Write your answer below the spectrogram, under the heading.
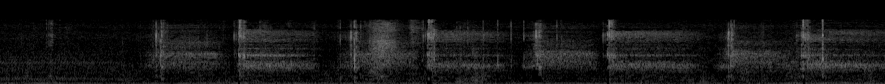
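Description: A person breathing rapidly in and out through the mouthpiece and corrugated hose of an AIRSAFE B breathing device, about six hissing breaths starting about one and a half seconds in. Each breath opens with a sharp click.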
